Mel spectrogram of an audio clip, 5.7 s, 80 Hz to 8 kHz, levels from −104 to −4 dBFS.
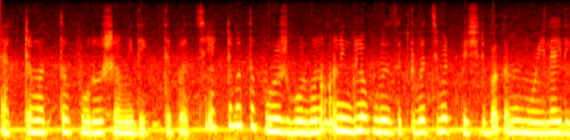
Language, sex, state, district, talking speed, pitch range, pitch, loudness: Bengali, female, West Bengal, North 24 Parganas, 220 wpm, 240-270 Hz, 250 Hz, -13 LUFS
